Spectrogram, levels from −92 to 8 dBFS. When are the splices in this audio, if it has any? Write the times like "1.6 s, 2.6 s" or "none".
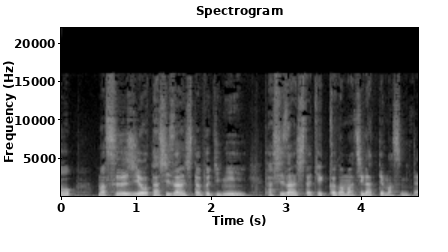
none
